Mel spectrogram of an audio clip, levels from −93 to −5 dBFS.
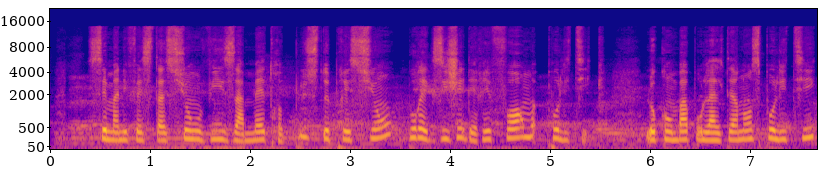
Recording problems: background chatter; noticeable; throughout; 4 voices, 15 dB below the speech

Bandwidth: 14 kHz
